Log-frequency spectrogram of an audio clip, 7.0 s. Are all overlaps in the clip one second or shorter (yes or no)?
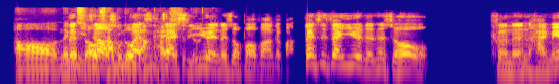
no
